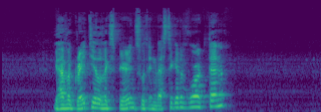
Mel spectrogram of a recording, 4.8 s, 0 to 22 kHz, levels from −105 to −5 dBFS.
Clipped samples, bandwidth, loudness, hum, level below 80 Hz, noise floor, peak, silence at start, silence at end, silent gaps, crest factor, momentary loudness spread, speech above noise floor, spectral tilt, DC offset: under 0.1%; 15 kHz; -38 LUFS; none; -76 dBFS; -80 dBFS; -18 dBFS; 0.8 s; 1.45 s; none; 22 dB; 7 LU; 43 dB; -5.5 dB/octave; under 0.1%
